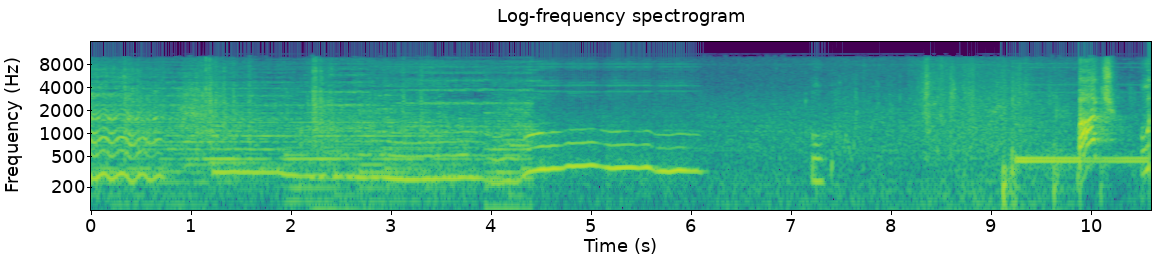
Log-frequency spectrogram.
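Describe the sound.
A few short electronic keypad dialing tones beep near the end, clear and close, following a longer stretch of wavering, voice-like tones and a quiet pause.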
